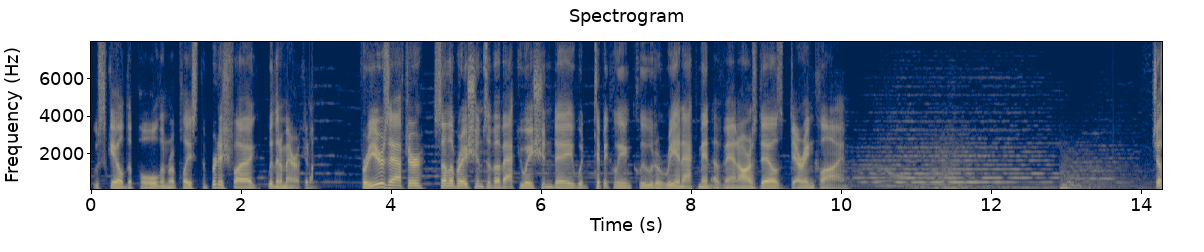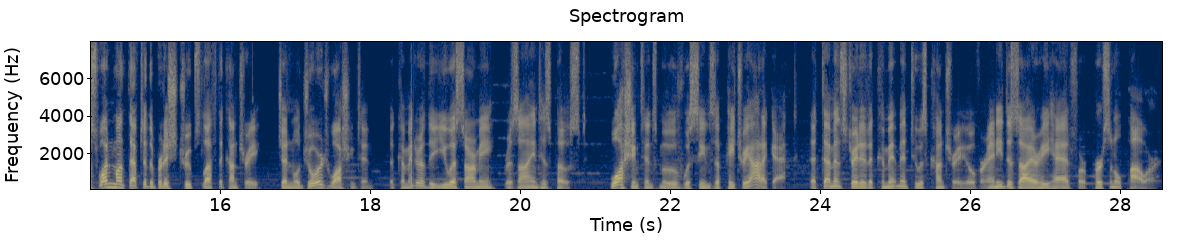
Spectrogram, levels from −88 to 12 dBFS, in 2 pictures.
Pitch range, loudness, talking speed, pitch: 95-130 Hz, -18 LUFS, 160 wpm, 110 Hz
